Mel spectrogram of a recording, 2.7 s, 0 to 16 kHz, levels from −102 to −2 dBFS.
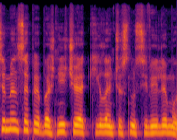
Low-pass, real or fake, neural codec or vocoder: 14.4 kHz; real; none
